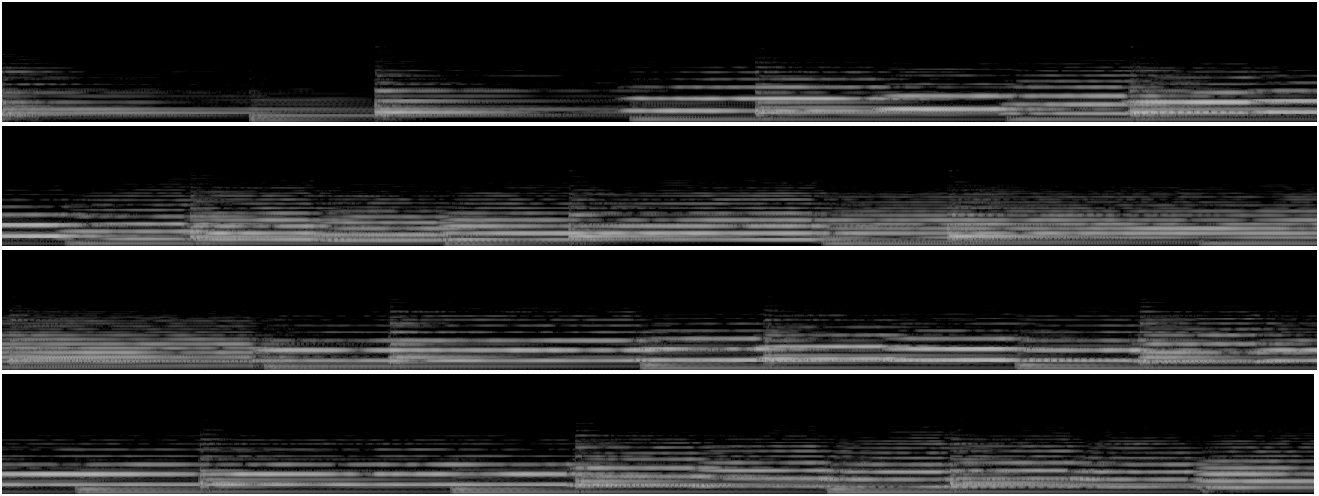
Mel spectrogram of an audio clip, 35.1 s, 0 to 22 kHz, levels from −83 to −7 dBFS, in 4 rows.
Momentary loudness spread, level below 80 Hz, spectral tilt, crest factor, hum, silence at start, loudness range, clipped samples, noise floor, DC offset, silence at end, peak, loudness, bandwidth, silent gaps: 9 LU; -66 dBFS; -10 dB/octave; 14 dB; none; 0 s; 5 LU; under 0.1%; -58 dBFS; under 0.1%; 0 s; -22 dBFS; -37 LUFS; 4.7 kHz; none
